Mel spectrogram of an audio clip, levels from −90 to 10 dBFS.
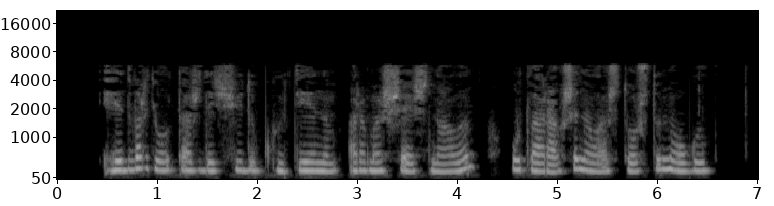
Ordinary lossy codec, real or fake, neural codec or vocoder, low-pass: MP3, 24 kbps; real; none; 7.2 kHz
